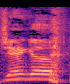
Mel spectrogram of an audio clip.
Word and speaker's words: Django: The D is silent. Django.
